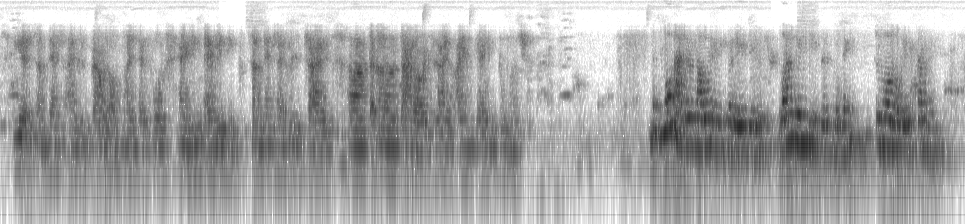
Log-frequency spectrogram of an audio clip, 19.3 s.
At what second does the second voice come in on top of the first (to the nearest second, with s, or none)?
none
